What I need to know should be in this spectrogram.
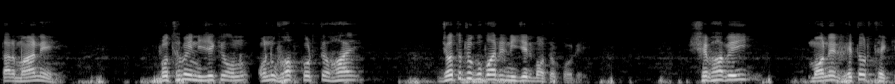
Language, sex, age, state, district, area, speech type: Bengali, male, 60+, West Bengal, Kolkata, urban, spontaneous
